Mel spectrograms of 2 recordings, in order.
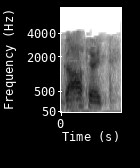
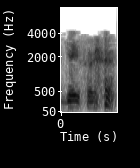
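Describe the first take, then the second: First: The first syllable sounds like 'goth'. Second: The first syllable sounds like 'gay'. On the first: The speaker calls it right. "I'll say it correctly this time" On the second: The speaker calls it wrong. "I used to say Gaithard"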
